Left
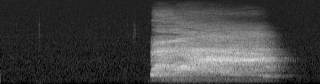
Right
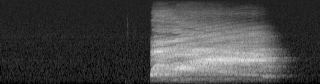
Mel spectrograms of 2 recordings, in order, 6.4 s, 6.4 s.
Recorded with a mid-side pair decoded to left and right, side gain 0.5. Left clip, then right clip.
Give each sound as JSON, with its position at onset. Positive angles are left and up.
{"t": 3.0, "sound": "a scream", "azimuth_deg": -70, "distance_m": 1.7}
